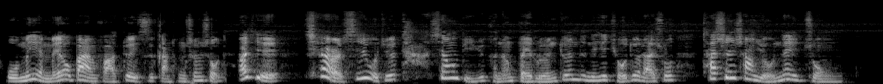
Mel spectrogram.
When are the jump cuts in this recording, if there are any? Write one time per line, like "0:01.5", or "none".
0:02.2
